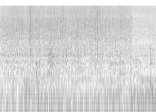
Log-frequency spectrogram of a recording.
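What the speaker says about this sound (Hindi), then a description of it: "प्याज डालेंगे, इनको गोल्डन फ्राई करेंगे।" Onions fry in hot oil with whole spices, a dense, close, steady crackling sizzle that carries on without pause, with light stirring and no talking.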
